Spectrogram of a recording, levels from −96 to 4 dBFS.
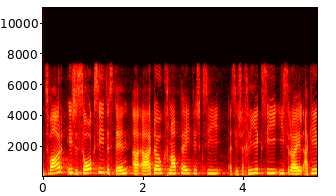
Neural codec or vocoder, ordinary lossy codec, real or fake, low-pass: none; none; real; 7.2 kHz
